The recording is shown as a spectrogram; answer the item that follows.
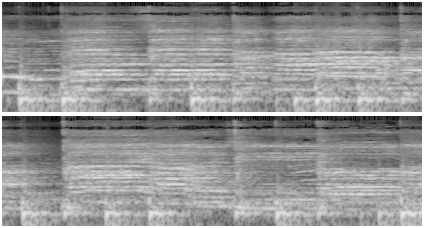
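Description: A large group of voices singing a Pacific Island song together in chorus, over a regular beat.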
